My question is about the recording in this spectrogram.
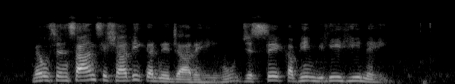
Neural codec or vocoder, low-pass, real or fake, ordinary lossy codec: codec, 16 kHz, 2 kbps, X-Codec, WavLM features, trained on Multilingual LibriSpeech; 7.2 kHz; fake; Opus, 16 kbps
